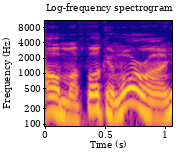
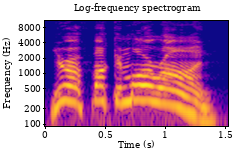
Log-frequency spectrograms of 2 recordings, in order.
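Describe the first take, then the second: First: Said in the usual way. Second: High, slowed sneer of the insult; mocking the other driver. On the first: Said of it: "I was like". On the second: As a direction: spit the insult pitched high and slow. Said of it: "he comes around".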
